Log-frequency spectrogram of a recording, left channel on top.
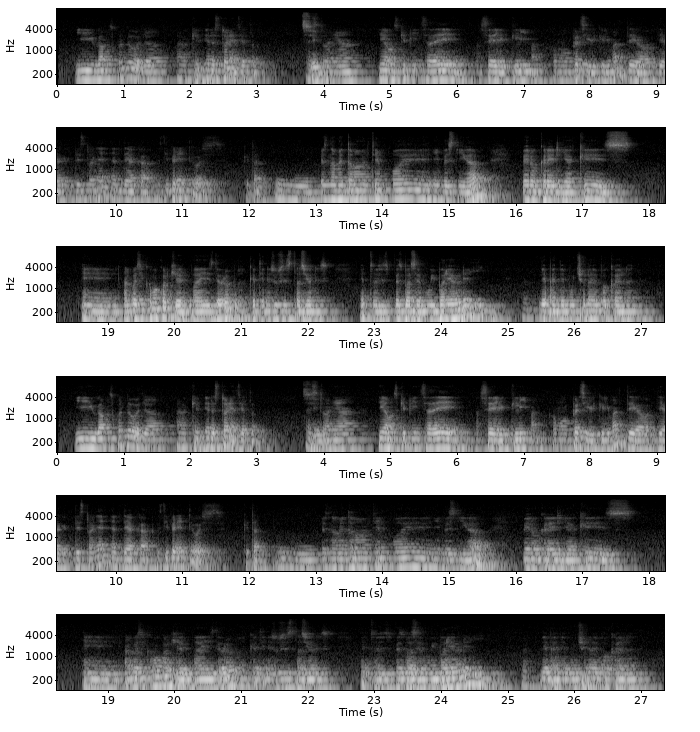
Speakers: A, on the right; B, on the left.
A: Y digamos cuando vaya a que era Estonia, ¿cierto?
B: sí.
A: Estonia, digamos, ¿qué piensa de, no sé, del clima? ¿Cómo percibe el clima de, a- de, a- de Estonia y el de acá? ¿Es diferente o es qué tal?
B: Eh, pues no me he tomado el tiempo de investigar, pero creería que es eh, algo así como cualquier país de Europa que tiene sus estaciones. Entonces, pues va a ser
A: Mm,
B: muy variable y
A: Claro.
B: depende mucho la época del año.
